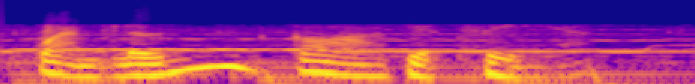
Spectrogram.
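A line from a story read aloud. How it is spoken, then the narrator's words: Light laugh while speaking. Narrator (Vietnamese): Đạo sĩ khẽ cười và nói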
